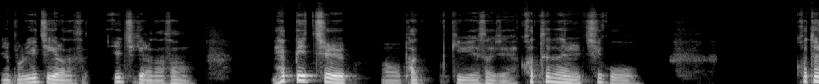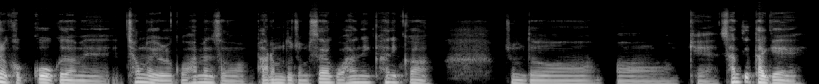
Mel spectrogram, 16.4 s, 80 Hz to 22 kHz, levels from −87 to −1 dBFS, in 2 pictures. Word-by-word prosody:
일부러 120 +4 -2
일찍 150 -2 +3
일어나서, 105 -1 +3 0.3
일찍 160 -3 -2
일어나서 100 -2 -2 0.8
햇빛을 195 -10 +7 0.3
어 95 -2 -9
받기 110 +2 -5
위해서 105 +1 -3
이제 90 -1 -7
커튼을 135 -10 +1
치고 105 -11 -5 1.6
커튼을 180 -6 +5
걷고 120 +1 +2
그다음에 100 -6 -1 0.2
창문 145 -4 0
열고 100 +1 -1
하면서 110 -7 -3
바람도 110 0 -2
좀 100 0 -6
쐬고 125 0 0
하니 125 +2 -1
하니까 120 -7 -4 0.7
좀 110 -3 -6
더 100 -1 -5 0.2
어 90 -1 -10
이렇게 90 -1 -9
산뜻하게 115 - +2
110 Hz, 250 characters per minute, -25 LUFS, 100-130 Hz, 1.6 s, 햇빛을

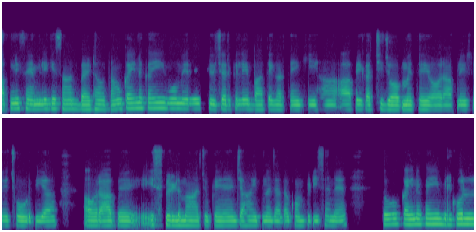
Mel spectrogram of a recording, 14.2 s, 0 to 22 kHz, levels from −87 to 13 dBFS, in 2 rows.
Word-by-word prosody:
अपनी 145 +2 +2
फ़ैमिली 135 -2 +1
के 145 +1 +1
साथ 135 -1 -2
बैठा 125 +1 0
होता 130 -1 -3
हूँ 140 +2 0
कहीं 150 +1 +1
न 160 0 +2
कहीं 155 0 +1
वो 150 0 +1
मेरे 145 -1 +2
फ्यूचर 135 0 0
के 130 +1 -7
लिए 135 +1 +1
बातें 125 +1 -2
करते 125 0 -4
हैं 125 0 +2
कि 125 +1 -2
हाँ, 125 0 -4
आप 130 0 -2
एक 130 0 -1
अच्छी 125 +2 -3
जॉब 120 -1 +3
में 125 0 +4
थे 125 -1 +3
और 120 0 -1
आपने 120 +1 -2
उसे 125 0 -3
छोड़ 125 -1 +1
दिया 125 +1 0 0.5
और 125 -1 +3
आप 125 0 +1
इ 125 0 +3 0.4
इस 135 0 -4
फ़ील्ड 130 -2 +4
में 130 - +3
आ 125 0 +1
चुके 125 0 -3
हैं 125 0 +2
जहाँ 125 0 -3
इतना 125 0 0
ज़्यादा 125 0 -2
कॉम्पिटिशन 125 0 -3
है। 125 +1 -1 0.6
तो 150 +1 +2
कहीं 150 0 +5
न 155 0 +3
कहीं 155 0 +4
बिल्कुल 155 +1 +4
125 Hz, 210 wpm, -24 LUFS, 125-140 Hz, 0.6 s, कहीं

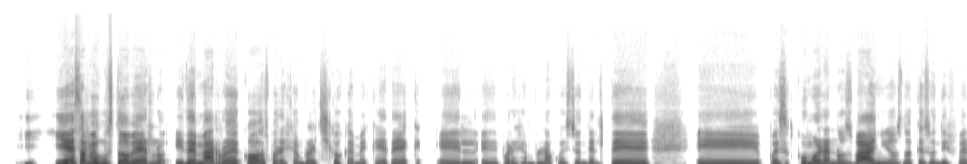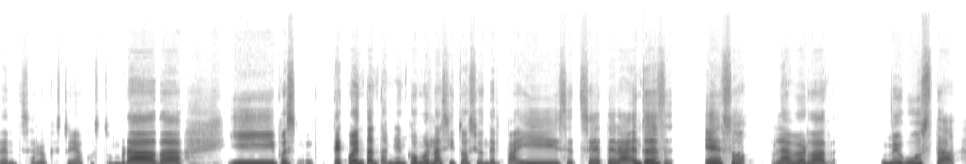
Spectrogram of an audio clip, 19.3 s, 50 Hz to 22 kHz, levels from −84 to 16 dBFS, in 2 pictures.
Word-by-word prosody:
Y 290 -3 -12
y 245 -2 +7
eso 255 +7 +8
me 270 - +5
gustó 235 0 +3
verlo. 215 -3 +3
Y 210 - -2
de 230 +2 +5
Marruecos, 255 +10 +3
por 240 - -5
ejemplo, 220 +2 -6
el 230 - -4
chico 235 +2 -8
que 205 -2 -10
me 185 -1 -9
quedé 195 +7 -5
que - - -20
él, 195 +1 -5
eh, 185 0 -8
por 190 0 -7
ejemplo, 190 0 -10
la 180 - -5
cuestión 180 +1 -11
del 175 -1 -10
té, 220 -1 +1 0.5
eh, 180 -3 -1
pues, 190 +1 -6
cómo 210 0 +1
eran 190 -2 0
los 170 0 -5
baños, 200 -1 +4
¿no? 220 - -5
Que 210 -2 -9
son 190 -1 -8
diferentes 175 -1 -9
a - - -10
lo 170 0 -9
que - - -29
estoy - - -11
acostumbrada. 225 +7 +3 0.4
Y, 215 -3 +2
pues, 200 -3 -2 0.4
te 220 - +3
cuentan 235 +2 +3
también 200 -2 -4
cómo 210 0 -1
es - - -3
la 210 -1 +1
situación 185 +1 -7
del 190 -2 -6
país, 260 +7 -2
etcétera. 255 +4 -1
Entonces, 285 - +2 0.3
eso, 290 +8 +2 0.3
la 205 -1 0
verdad, 220 +3 +2 0.5
me 210 -2 -1
gusta. 275 - -1
210 Hz, 180 wpm, -23 LUFS, 190-240 Hz, 0.5 s, eso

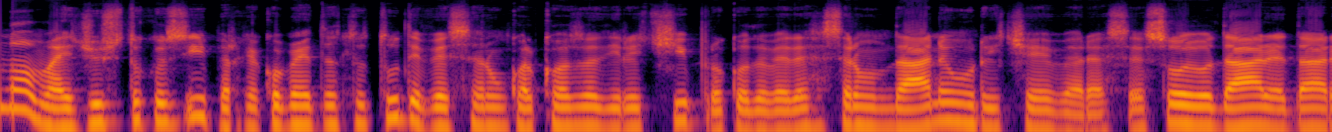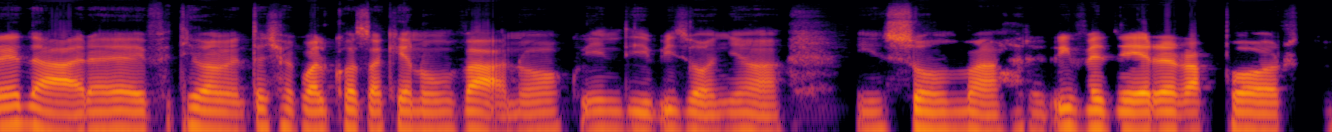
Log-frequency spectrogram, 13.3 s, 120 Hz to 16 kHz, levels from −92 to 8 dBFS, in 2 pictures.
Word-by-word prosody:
no. 285 -3 +3
Ma 155 -6 +4
è 145 - +4
giusto 170 +4 -1
così 180 +4 0
perché 150 -2 -3
come 160 +2 +1
hai - - +5
etto 160 +1 -3
tu 165 +1 -6
tu 200 - -2
deve 180 -7 0
essere 150 +1 +1
un 150 - -2
qualcosa 150 +1 0
di 145 -1 -2
reciproco, 150 -2 -2
deve 135 0 0
ve 135 - +1
essere 145 +2 0
un 150 -2 -1
dare 145 +4 +5
e - - +2
un 170 -2 0
ricevere. 135 -6 -2
Se 135 - -3
solo 160 +1 +5
dare, 150 0 +5
dare, 150 +2 +2
dare 130 -2 +1
effettivamente 130 0 -3
c'è 140 0 -6
qualcosa 130 0 -1
che 130 +1 -3
non 130 0 -6
va, 130 -2 +2
no, 120 +2 -7
quindi 130 -1 -8
bisogna 125 -3 -4 0.4
insomma 125 -1 -1 0.2
ri 125 - -14
rivedere 130 -1 +2
il 130 - +5
rapporto. 125 -1 -1
140 Hz, 200 wpm, -21 LUFS, 130-155 Hz, 0.4 s, hai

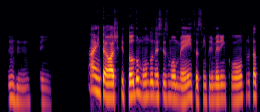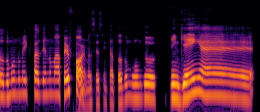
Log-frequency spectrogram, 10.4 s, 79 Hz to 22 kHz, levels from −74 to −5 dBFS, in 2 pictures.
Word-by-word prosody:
Uhum, 140 -3 -10 0.2
sim. 130 -3 -16 0.7
Ah, 245 - +3
então, 205 -4 +4
eu 165 - +8
acho 165 0 +6
que 185 - -4
todo 180 +4 +4
mundo 175 -1 -2
nesses 170 -1 -4
momentos, 160 0 -1
assim, 150 +1 -4
primeiro 150 0 -2
encontro, 155 +3 -4
tá 175 - -1
todo 175 0 -3
mundo 200 +1 -7
meio 200 0 -6
que 215 - -39
fazendo 195 -1 -1
uma 195 0 -3
performance, 195 - +1
assim, 130 0 -11
tá 125 - -7
todo 150 +4 -5
mundo 160 -1 -1 0.3
ninguém 165 +7 +3
é 180 -4 0
165 Hz, 160 wpm, -23 LUFS, 155-185 Hz, 0.7 s, eu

